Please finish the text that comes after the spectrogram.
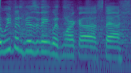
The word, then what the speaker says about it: Ostach: All right, we've been visiting with Mark Ostach, rhymes with mustache, and he says, social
